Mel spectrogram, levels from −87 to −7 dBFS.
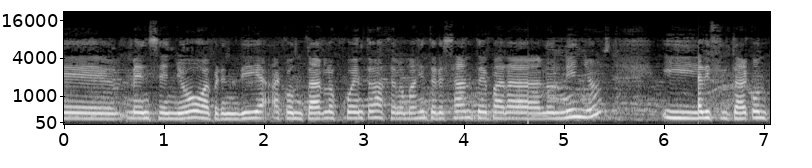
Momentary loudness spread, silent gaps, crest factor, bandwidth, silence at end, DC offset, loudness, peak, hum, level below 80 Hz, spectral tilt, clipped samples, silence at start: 5 LU; none; 14 dB; 12.5 kHz; 0 s; under 0.1%; -18 LUFS; -4 dBFS; none; -62 dBFS; -5.5 dB/octave; under 0.1%; 0 s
